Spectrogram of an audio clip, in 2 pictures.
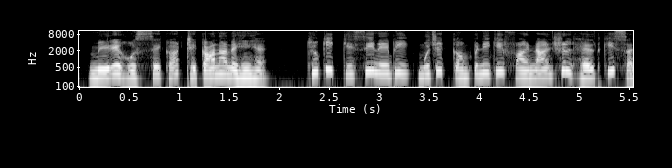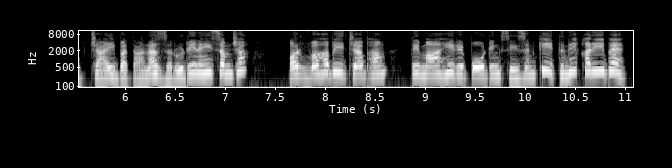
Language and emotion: Hindi, angry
